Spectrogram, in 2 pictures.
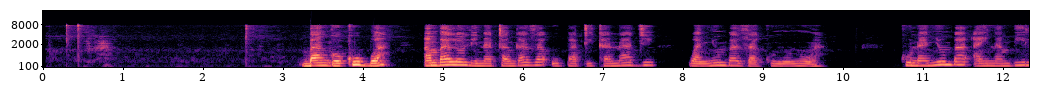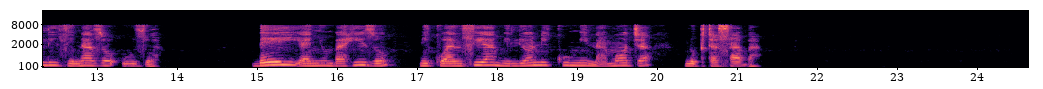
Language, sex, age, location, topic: Swahili, female, 50+, Nairobi, finance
